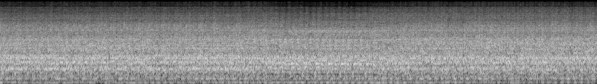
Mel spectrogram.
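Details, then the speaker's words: One-horsepower Nova Viking drill press boring a 60 mm Forstner-bit hole in oak: steady bright cutting hiss, no bogging, chatter or grinding; runs strong, clean hole, normal drilling under load. "as you can see That's really nice and clean hole. And that's 60 mil on a piece of oak. So really nice and strong drill press."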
